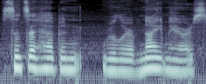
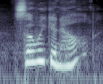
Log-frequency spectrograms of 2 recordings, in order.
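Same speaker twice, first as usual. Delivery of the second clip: keen, eager voice, raised and pitched up; 9 semitones higher, 7 dB louder than usual. A woman answers the narrator's explanation with an eager question. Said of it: "she asked eagerly".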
